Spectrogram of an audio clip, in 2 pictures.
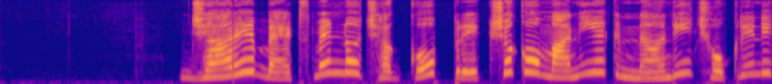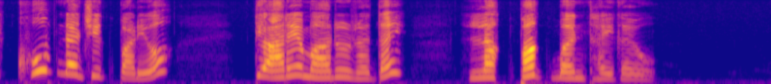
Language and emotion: Gujarati, surprised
